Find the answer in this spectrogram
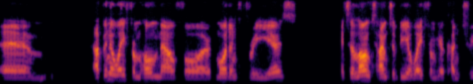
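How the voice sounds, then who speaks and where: With a Danish accent, this man talks at a moderate pace in a medium pitch, his bright, sharp tone and fairly even intonation captured in a dry, close sound with no echo. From Denmark. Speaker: overland world traveller. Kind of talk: interview.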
